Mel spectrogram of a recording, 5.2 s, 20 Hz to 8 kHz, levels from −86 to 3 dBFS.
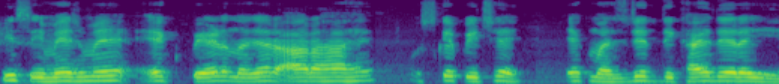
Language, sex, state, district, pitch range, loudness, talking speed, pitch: Hindi, male, Chhattisgarh, Bilaspur, 140-155 Hz, -15 LUFS, 195 wpm, 145 Hz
